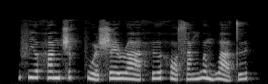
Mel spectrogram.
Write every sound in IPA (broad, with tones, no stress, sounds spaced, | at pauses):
f i˧ ə̯ h a˧ ŋ ʂ ə˦˥ k̚ f u˨˩˨ ə̯ ʂ ɛ˧ ɹ aː˨˩˦ h ɨ˧˥ ə̯ h ɔ˨˩˨ s a˧˥ ŋ w ə˨˩˦ m w aː˨˩˨ t̪ ɨ˦˥ t̚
